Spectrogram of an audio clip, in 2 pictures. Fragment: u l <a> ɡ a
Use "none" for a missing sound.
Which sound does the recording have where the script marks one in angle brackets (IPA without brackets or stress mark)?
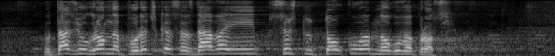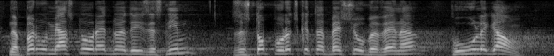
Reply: ɛ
